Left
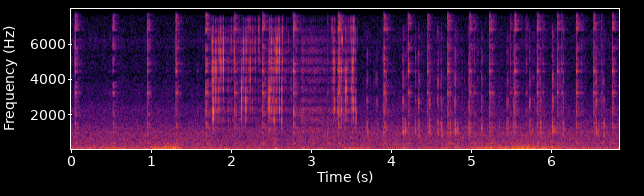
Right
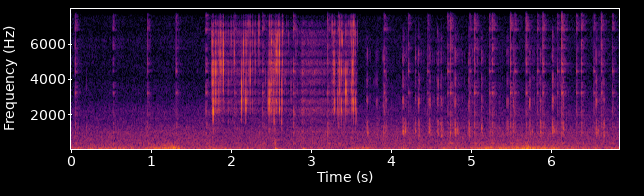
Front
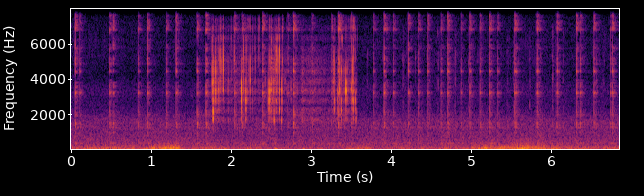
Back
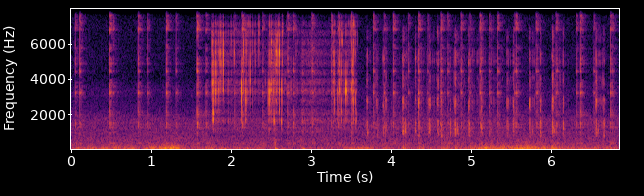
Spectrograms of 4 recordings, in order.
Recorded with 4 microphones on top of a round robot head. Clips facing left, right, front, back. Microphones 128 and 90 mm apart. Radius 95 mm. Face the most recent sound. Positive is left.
turn(degrees=180)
